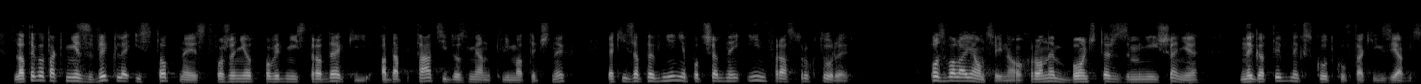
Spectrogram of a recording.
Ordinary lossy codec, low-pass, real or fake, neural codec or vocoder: Opus, 32 kbps; 7.2 kHz; real; none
